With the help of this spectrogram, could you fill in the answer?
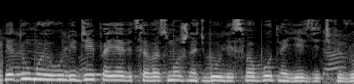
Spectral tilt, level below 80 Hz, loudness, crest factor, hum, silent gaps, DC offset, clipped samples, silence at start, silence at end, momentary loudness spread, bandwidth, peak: -6.5 dB/octave; -52 dBFS; -18 LUFS; 10 dB; none; none; under 0.1%; under 0.1%; 0 s; 0 s; 4 LU; 8.8 kHz; -8 dBFS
